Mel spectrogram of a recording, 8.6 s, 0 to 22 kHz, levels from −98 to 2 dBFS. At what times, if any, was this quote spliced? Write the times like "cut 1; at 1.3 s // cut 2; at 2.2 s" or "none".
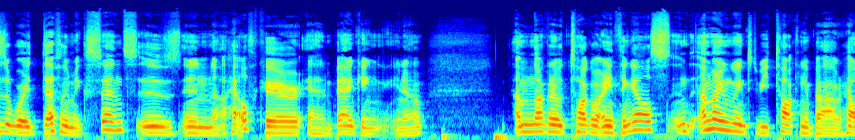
none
